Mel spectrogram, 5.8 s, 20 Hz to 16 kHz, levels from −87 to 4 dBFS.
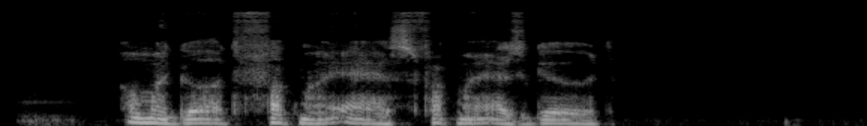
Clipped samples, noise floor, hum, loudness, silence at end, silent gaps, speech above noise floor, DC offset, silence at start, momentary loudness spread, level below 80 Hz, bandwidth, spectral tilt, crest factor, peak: under 0.1%; -84 dBFS; none; -34 LUFS; 1.8 s; none; 52 dB; under 0.1%; 0.2 s; 8 LU; -52 dBFS; 11.5 kHz; -7 dB/octave; 20 dB; -14 dBFS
